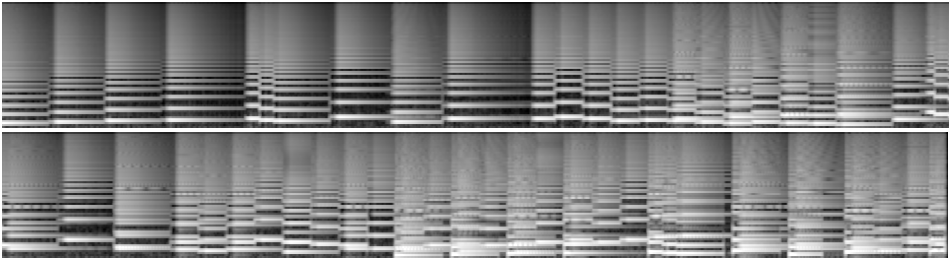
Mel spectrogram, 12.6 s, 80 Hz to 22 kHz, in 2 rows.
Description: Fugue No 2, MOS6581R2

